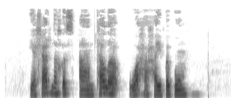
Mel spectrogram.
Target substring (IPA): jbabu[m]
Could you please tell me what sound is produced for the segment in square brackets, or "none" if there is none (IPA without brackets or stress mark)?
m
